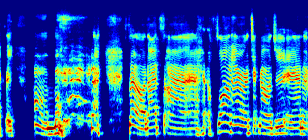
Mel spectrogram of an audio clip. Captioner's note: laughs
